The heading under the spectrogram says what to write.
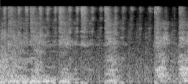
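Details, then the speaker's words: Toro 828LE snow blower, Tecumseh engine with replacement Amazon carburetor, primed and started cold on choke: fires and keeps running, note swelling and dipping slightly; runs but still needs warm-up and tuning. Engine running on choke. "going to push our primer see if we have fuel shooting in the intake we do put the choke on and start it"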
